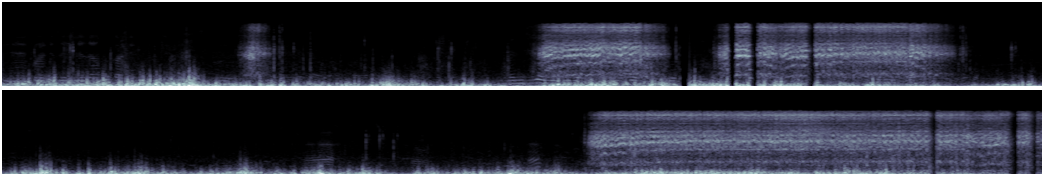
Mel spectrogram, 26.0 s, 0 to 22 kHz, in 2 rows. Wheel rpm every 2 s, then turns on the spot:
0, 10, 0, 80, 80, 120, 0, 0, 0, 0, 120, 160, 150.
none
